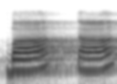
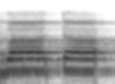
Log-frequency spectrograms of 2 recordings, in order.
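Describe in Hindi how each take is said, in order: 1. स्वर पूरा मुँह खोलकर बोला जाता है। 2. स्वर आधा बंद मुँह करके बोला जाता है। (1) "पूरा मुंह खोलिए" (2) "मुंह हल्का सा बंद करके नहीं रखना"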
